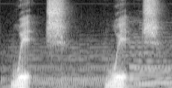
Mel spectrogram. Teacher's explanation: which tiene el sonido ascendente y descendente del tono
